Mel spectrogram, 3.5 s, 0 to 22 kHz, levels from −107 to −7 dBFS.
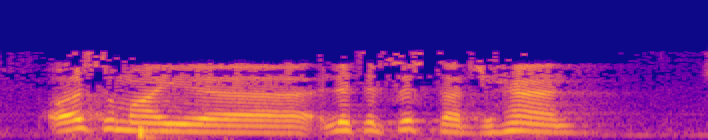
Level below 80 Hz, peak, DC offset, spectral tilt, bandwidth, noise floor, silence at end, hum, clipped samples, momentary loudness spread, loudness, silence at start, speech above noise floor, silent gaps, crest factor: -56 dBFS; -10 dBFS; under 0.1%; -4 dB/octave; 5.8 kHz; -58 dBFS; 0.6 s; none; under 0.1%; 7 LU; -26 LUFS; 0.25 s; 33 dB; none; 16 dB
